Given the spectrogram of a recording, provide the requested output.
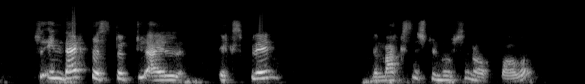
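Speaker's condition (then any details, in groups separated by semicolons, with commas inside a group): No condition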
